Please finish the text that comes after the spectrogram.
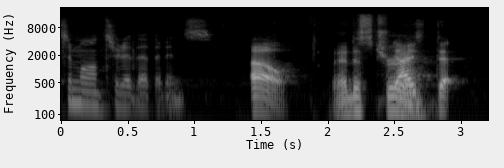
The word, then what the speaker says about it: demonstrative: the court I don't need it's called It's pronounced demonstrative evidence oh that is true demonstrative I'm just trying to Simply prove to the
